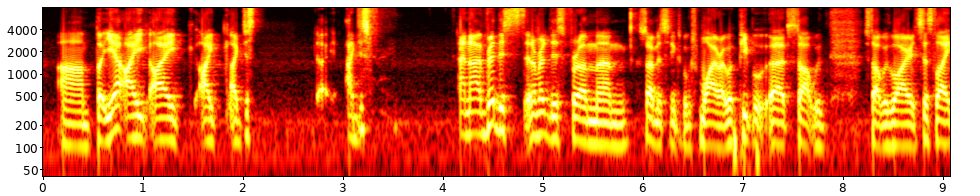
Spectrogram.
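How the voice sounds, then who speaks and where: A man with a British accent speaks at a fairly low pitch. He talks at a fairly quick pace over noticeable background noise. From Birmingham, England. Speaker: digital marketing director. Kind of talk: podcast interview. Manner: halting, many repetitions and fillers.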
